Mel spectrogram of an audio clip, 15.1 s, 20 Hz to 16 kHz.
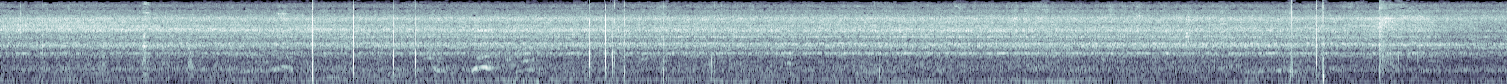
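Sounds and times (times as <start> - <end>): steady hiss: 0.0 - 15.0.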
